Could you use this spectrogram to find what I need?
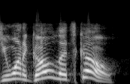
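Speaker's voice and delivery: loud, high, riled-up taunt; fight challenge. Acted. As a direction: square up and yell the dare. Voiced player challenging to fight.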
